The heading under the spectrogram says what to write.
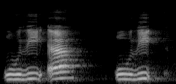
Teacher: حمزہ کی آواز کو جب ہم نے ساکن کرنا ہوتا ہے تو حمزہ پر جھٹکا دے کر اس کی آواز بند کر دیتے ہیں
